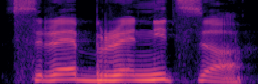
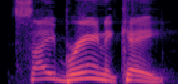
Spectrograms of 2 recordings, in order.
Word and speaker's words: Srebrenica: that Israel does not recognize the events in Srebrenica as a genocide because it belittles the term, pronounced Srebrenica. Srebrenica.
